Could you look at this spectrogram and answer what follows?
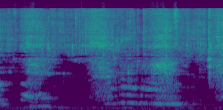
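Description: Water splashes and pours over a cow during calving, a faint continuous wash with a voice murmuring faintly underneath.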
